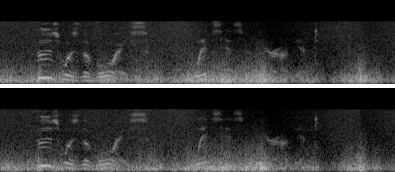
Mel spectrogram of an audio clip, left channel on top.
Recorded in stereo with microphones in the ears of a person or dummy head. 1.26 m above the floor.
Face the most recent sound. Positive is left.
turn(degrees=15)  # may be behind; listen again after turning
